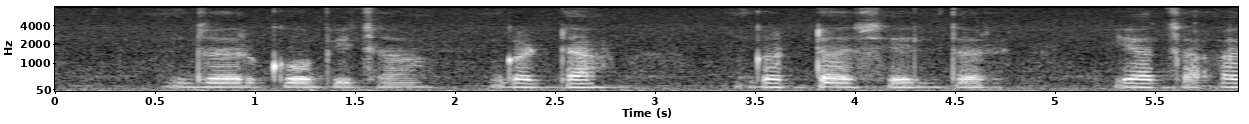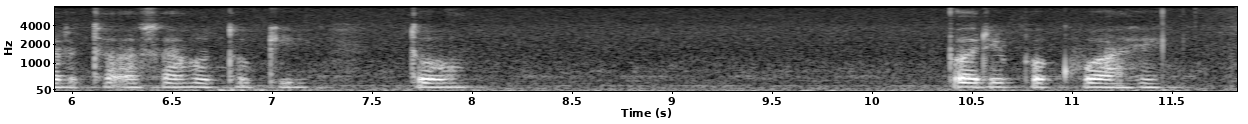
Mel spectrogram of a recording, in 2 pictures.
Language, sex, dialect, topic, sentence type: Marathi, male, Standard Marathi, agriculture, statement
